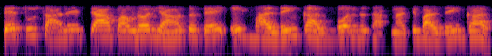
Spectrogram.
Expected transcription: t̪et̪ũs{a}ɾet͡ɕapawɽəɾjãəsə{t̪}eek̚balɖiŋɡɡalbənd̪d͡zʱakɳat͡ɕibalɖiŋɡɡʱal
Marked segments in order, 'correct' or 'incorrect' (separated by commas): correct, correct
